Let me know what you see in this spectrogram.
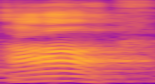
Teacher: यानी ऐसा स्वर जिसके उच्चारण के समय मुख विवर जो है या मुख का द्वार जो है पूरा खुल जाता है। और दोस्तों वो केवल एक ही है, वो है आ। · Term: ओपन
